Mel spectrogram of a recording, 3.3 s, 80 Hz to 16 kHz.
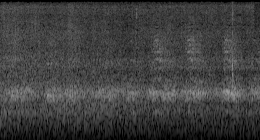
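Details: Crows massing by the hundreds in Pittsburgh's Schenley Farms neighbourhood in late October 2013: thick, unbroken cawing from a big flock, rough and nasal, slightly swelling and fading.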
